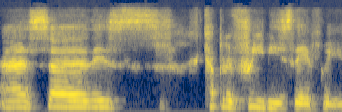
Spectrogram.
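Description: A woman with a medium pitch sounds somewhat breathy and uses ordinary pitch variation. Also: quiet background. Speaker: motivational speaker and coach; motivational speaker, coach. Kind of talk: interview. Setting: video call. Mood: warm, encouraging. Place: home room. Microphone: video call.

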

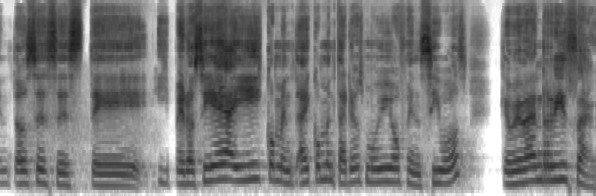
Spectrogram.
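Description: A woman speaks at a fairly slow pace and medium pitch, with ordinary pitch variation and big swings in loudness. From Mexico. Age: 40s. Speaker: comedian's friend, podcast guest. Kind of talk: casual chat. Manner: animated. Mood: candid, humorous, emphatic. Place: studio. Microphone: studio mic.

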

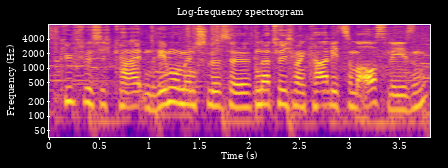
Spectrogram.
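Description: Clear music plays in the background as a man talks in a dry sound with no echo. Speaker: car vlogger. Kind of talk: casual vlog chat. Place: street. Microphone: phone near.

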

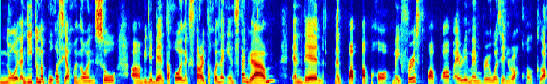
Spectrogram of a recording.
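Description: This is a plain, everyday voice, a woman's at medium pitch with ordinary pitch variation. She talks at a fairly slow pace, and the sound is dry and close with no echo. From northern Mindanao, Iligan City. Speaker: entrepreneur. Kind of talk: interview.

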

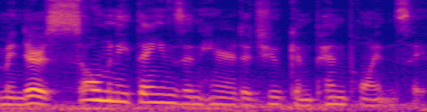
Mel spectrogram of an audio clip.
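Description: Light background noise accompanies speech delivered at a moderate pace. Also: man. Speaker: video reviewer. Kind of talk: commentary. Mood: amused, enthusiastic. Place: home room.

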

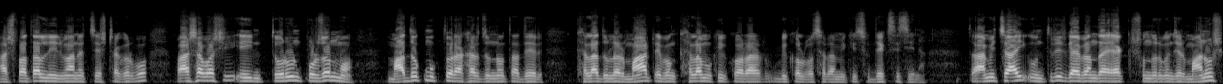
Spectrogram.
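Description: The recording carries a normal speaking voice with fairly even intonation, the sound dry and close with no echo. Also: man, fairly high pitch for a man. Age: 40s. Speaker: local politician. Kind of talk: political interview. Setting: outdoors with large crowd.

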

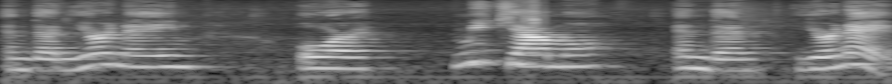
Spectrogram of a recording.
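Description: A woman with an Italian accent speaks in a raised, projected voice at a high pitch. Her pace is very slow, with ordinary pitch variation. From Italy, Rome. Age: 20s. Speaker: language teacher. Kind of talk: tutorial. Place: kitchen. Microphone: phone near.

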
